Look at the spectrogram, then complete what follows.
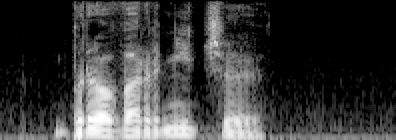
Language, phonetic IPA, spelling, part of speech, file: Polish, [ˌbrɔvarʲˈɲit͡ʃɨ], browarniczy, adjective, Pl-browarniczy.ogg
